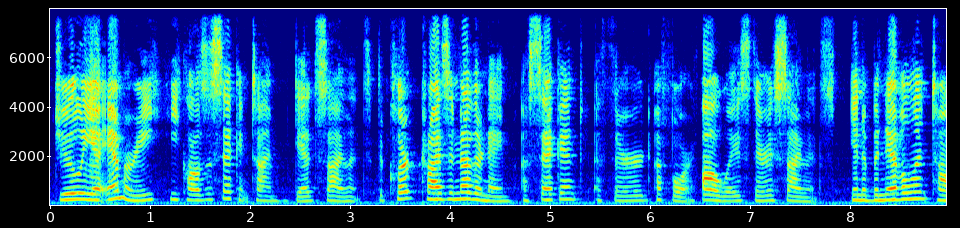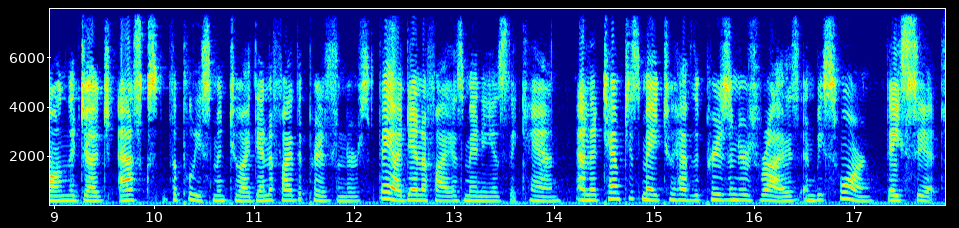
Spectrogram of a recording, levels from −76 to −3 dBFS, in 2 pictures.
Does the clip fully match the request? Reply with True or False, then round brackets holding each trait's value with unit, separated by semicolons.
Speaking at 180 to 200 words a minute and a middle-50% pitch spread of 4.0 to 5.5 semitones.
False (195 wpm; 3.4 semitones)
